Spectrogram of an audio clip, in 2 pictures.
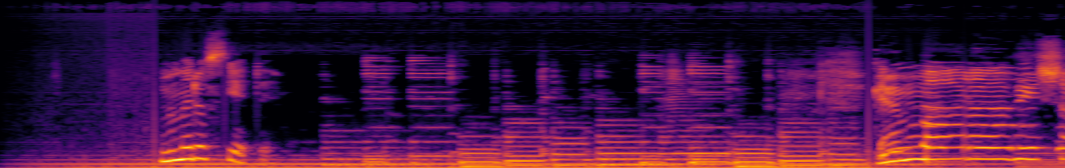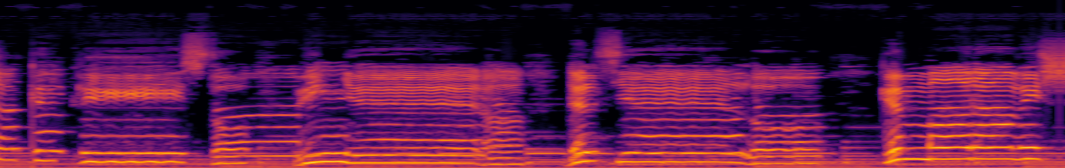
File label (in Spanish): Coro, himnario niños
